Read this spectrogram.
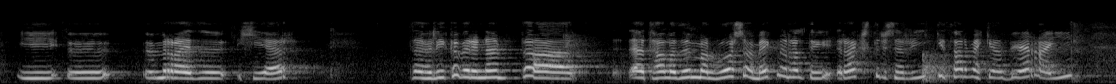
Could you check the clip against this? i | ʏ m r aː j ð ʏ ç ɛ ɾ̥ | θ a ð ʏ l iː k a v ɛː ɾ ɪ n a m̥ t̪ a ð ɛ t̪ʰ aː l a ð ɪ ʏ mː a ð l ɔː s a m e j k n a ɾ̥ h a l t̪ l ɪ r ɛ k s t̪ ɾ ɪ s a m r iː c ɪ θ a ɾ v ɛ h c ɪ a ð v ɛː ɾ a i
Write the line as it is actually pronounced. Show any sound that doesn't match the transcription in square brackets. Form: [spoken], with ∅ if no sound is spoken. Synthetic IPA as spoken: i | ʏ m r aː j ð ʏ ç ɛ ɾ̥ | θ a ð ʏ l iː k a v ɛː ɾ ɪ n [ɛ] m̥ t̪ a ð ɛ t̪ʰ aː l a ð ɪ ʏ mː a ð l ɔː s a m e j k n a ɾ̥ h a l t̪ [ɾ] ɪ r ɛ k s t̪ ɾ ɪ s [ɛ] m r iː c ɪ θ a ɾ v ɛ h c ɪ a ð v ɛː ɾ a i

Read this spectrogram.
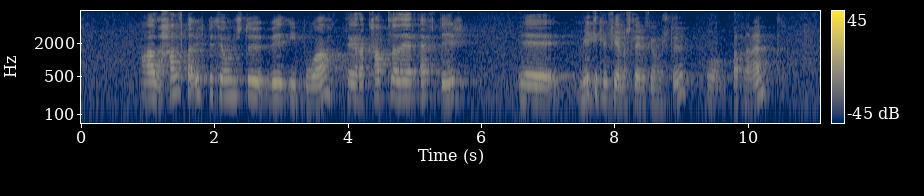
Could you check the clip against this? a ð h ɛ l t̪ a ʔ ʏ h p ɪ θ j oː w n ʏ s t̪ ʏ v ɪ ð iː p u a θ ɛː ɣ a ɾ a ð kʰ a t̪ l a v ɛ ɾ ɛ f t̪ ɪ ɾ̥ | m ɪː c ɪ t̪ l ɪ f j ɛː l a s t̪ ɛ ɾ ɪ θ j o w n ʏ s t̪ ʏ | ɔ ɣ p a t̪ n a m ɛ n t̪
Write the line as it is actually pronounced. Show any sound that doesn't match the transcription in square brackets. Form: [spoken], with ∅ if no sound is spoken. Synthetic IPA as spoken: a ð h [a] l t̪ a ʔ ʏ h p ɪ θ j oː w n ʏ s t̪ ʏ v ɪ ð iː p u a θ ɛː ɣ a ɾ a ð kʰ a t̪ l a [ð] ɛ ɾ ɛ f t̪ ɪ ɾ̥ | m ɪː c ɪ t̪ l ɪ f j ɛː l a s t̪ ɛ ɾ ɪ θ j o w n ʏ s t̪ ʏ | ɔ ɣ p a t̪ n a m ɛ n t̪

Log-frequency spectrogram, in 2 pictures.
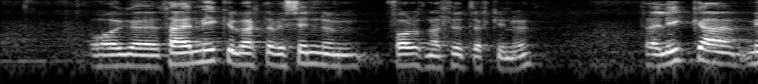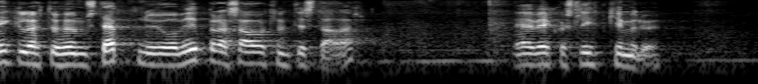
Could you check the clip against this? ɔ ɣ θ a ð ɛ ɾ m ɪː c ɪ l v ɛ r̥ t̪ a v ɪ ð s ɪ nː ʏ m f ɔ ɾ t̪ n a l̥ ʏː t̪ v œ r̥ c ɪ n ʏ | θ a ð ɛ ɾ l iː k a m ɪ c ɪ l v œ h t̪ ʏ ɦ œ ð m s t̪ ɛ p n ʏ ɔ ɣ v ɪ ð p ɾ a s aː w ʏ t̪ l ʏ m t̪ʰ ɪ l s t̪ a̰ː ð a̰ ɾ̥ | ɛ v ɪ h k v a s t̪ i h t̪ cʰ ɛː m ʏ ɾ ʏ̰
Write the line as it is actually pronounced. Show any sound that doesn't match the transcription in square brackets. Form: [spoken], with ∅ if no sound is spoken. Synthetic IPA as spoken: ɔ ɣ θ a ð ɛ ɾ m ɪː c ɪ l v ɛ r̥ t̪ a v ɪ ð s ɪ nː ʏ m f ɔ ɾ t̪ n a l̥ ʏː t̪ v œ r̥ c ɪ n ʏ | θ a ð ɛ ɾ l iː k a m [ɪː] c ɪ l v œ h t̪ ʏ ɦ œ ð m s t̪ ɛ p n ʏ ɔ ɣ v ɪ ð p ɾ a s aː w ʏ t̪ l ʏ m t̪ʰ ɪ l s t̪ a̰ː ð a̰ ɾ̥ | ɛ v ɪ h k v a s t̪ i h t̪ cʰ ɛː m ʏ ɾ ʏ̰

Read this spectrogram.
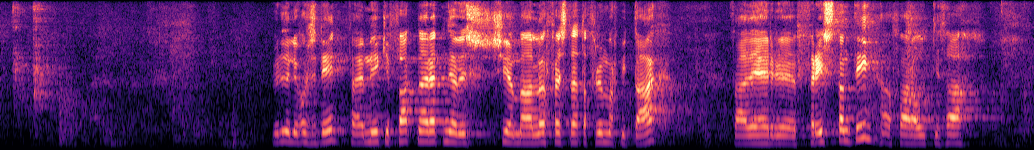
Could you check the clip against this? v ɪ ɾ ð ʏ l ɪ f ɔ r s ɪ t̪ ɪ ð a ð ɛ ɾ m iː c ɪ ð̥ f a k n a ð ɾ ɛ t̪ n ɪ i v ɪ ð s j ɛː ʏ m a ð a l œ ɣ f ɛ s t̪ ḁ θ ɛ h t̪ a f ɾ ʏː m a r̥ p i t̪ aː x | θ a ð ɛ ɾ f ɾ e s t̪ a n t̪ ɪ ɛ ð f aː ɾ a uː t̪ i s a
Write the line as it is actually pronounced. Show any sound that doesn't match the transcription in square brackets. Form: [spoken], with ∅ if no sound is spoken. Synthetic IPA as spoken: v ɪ ɾ ð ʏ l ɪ f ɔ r s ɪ t̪ ɪ [θ] a ð ɛ ɾ m [ɪː] c ɪ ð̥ f a k n a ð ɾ ɛ t̪ n ɪ [a] v ɪ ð s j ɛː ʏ m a ð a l œ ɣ f ɛ s t̪ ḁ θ ɛ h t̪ a f ɾ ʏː m a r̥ p i t̪ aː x | θ a ð ɛ ɾ f ɾ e s t̪ a n t̪ ɪ [a] ð f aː ɾ a uː t̪ i [θ] a

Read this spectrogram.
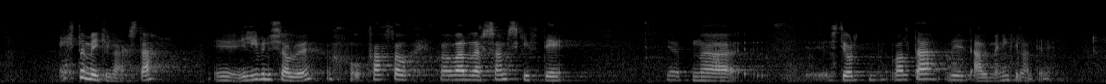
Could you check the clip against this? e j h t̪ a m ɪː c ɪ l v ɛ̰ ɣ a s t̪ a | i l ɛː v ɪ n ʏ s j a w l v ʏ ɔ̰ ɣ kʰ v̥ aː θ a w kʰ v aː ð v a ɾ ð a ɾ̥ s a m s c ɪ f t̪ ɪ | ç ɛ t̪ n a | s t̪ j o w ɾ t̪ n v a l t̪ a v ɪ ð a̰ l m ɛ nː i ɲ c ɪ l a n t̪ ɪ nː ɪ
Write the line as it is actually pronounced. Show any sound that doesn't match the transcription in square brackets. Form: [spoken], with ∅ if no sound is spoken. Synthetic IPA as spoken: e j h t̪ a m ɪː c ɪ l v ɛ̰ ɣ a s t̪ a | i l [iː] v ɪ n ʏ s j a w l v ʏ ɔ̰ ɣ kʰ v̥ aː θ a w kʰ v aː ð v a ɾ ð a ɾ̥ s a m s c ɪ f t̪ ɪ | ç ɛ t̪ n a | s t̪ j o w ɾ t̪ n v a l t̪ a v ɪ ð a̰ l m ɛ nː i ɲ c ɪ l a n t̪ ɪ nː ɪ

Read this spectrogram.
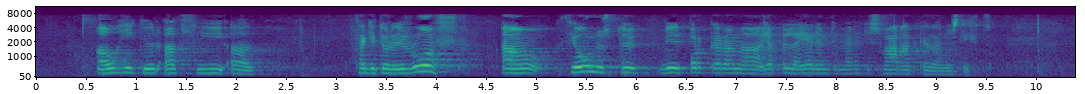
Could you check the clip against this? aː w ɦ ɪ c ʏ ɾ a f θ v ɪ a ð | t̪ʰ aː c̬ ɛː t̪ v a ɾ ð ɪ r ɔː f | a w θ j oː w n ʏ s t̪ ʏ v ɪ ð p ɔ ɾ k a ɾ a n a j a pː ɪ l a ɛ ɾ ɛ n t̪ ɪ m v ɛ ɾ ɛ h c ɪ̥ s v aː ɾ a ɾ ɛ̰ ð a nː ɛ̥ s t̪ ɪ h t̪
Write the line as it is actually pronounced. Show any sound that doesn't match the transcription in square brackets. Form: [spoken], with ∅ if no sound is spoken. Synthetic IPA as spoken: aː w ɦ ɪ c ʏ ɾ a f θ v [i] a ð | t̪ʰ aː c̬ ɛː t̪ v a ɾ ð ɪ r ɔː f | a w θ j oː w n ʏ s t̪ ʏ v ɪ ð p ɔ ɾ k a ɾ a n a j a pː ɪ l a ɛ ɾ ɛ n t̪ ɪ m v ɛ ɾ ɛ h c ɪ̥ s v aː ɾ a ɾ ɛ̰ ð a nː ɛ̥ s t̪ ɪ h t̪

